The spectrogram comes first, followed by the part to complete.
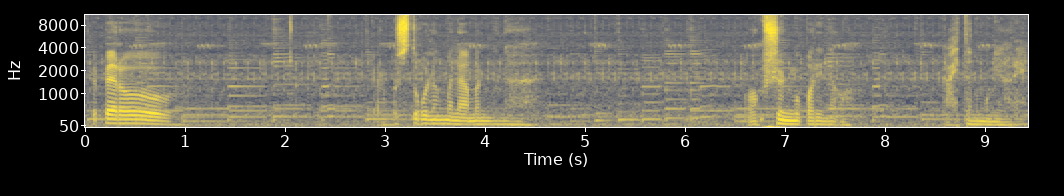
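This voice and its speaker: A low-pitched man in love, played by an actor, earnest and a little halting as he courts his old screen partner in a radio drama. Music plays clearly behind him. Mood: earnest, tender. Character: earnest, lovelorn former screen partner of a doctor.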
